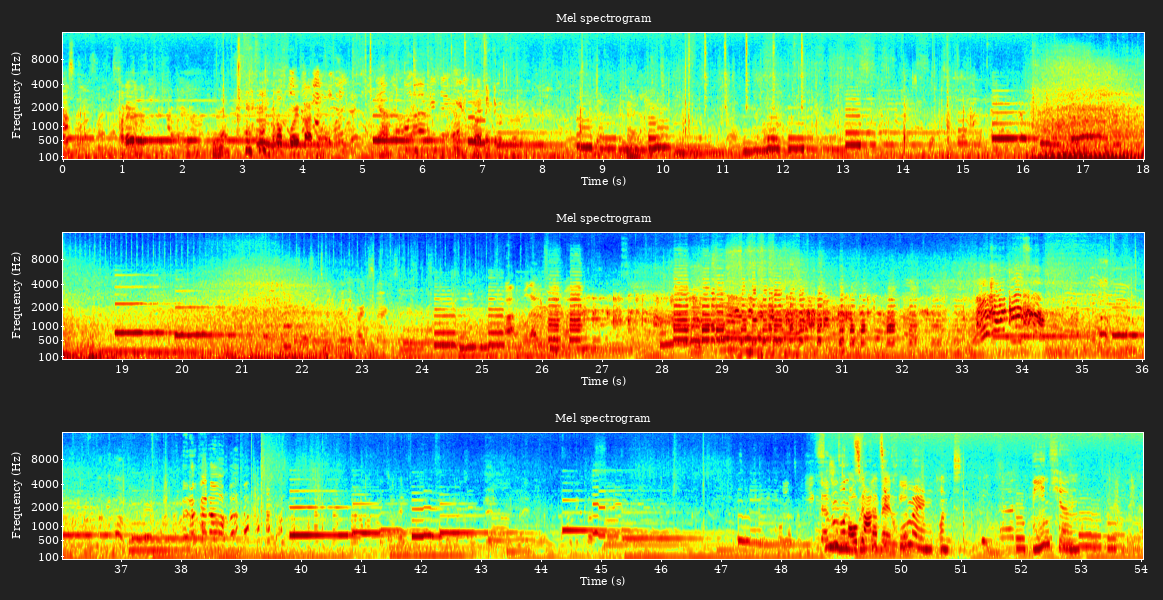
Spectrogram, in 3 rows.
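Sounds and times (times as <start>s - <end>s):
vehicle rumbling by: 15.0s - 40.3s
horn toots: 15.5s - 36.6s
wavering gliding tone: 15.8s - 30.4s.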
